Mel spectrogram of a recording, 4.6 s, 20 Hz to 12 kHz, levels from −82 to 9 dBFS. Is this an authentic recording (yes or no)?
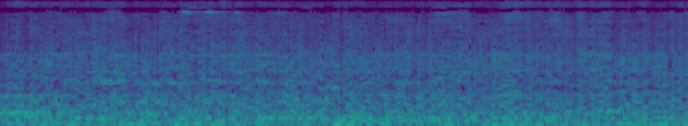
no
